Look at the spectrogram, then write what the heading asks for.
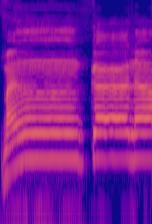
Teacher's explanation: Kaf merupakan huruf ikhfa. Jadi kita sembunyikan nun matinya di belakang kaf dengan dua harakat. Maka kita ready nak sebut kaf tu.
